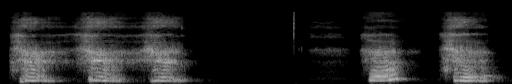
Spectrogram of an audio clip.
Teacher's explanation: आपका गला है उसके दरमियानी हिस्से से रगड़ती हुई आवाज निकलेगी, जरा खराश सी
